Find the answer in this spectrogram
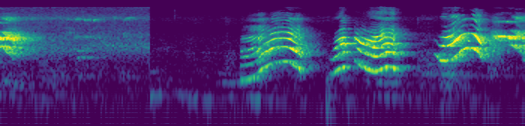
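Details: Pet ring-necked parakeet talking, apparently saying "Mummy Papa": after a hissy lead-in and a pause, three rounded, arching speech-like syllables, each rising then falling, spaced roughly a second apart.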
